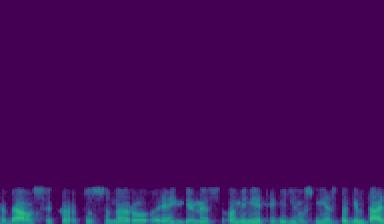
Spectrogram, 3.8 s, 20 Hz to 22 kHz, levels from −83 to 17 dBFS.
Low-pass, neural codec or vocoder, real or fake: 3.6 kHz; none; real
